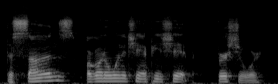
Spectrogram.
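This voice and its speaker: A man's voice: medium pitch, lively intonation, normal speed, a little mellow. A man hosting a podcast, rambling casually about sports, repeating himself, swearing and saying "bro" a lot. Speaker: podcast host.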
